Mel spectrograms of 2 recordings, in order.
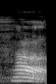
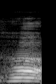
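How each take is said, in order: First: हा from the throat with air; airy throat हा; breathy throat sound. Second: हा sounded from the chest. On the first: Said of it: "हलक से आएगी और हवा के साथ आएगी". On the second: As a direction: push हा up from the chest. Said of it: "इस वाली हा की आवाज़ सीने से आएगी". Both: Shown as a demonstration.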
